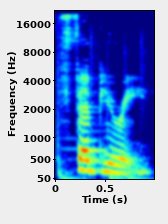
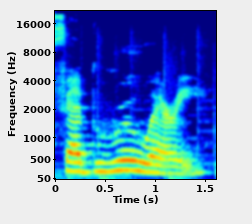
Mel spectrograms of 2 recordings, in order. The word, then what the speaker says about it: February: So February is most definitely the purest silent R in this sentence. February, not February.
